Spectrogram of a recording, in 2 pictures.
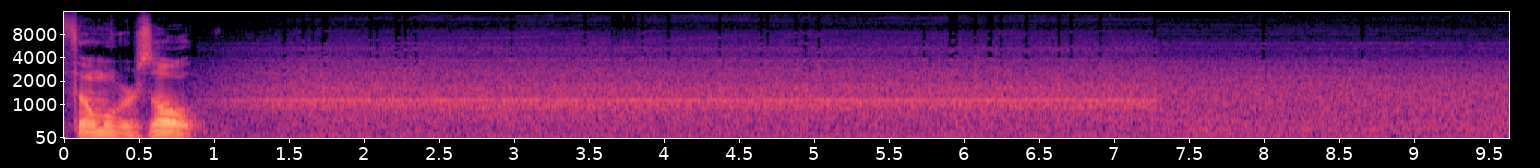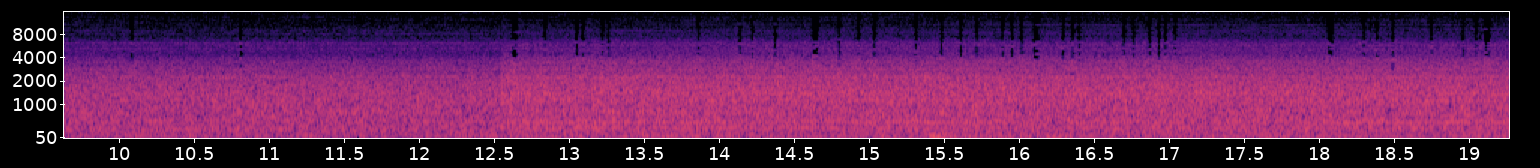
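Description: A computer fan whirs steadily with a faint high whine.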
